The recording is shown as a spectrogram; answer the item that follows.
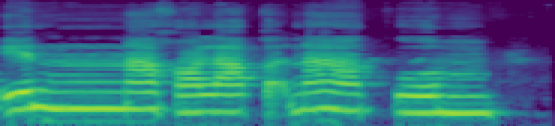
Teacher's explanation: bacaan gunnah, yaitu mendengung dengan 2 harakat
